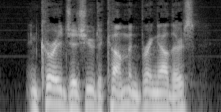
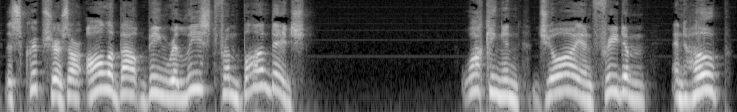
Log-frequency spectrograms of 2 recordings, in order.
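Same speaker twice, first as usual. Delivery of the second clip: higher, louder, slow pulpit cry; fervent preaching; 10 semitones higher, 5 dB louder, slower than usual. Acted. Preacher promising release from bondage, slow fervor. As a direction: lift them toward freedom.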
